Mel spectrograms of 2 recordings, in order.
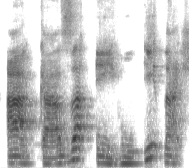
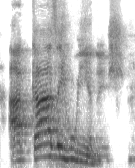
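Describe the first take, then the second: First: "A casa em ruínas" very slowly, a pause between syllables. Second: Said in the usual way. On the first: Shown as a demonstration. Teacher divides "A casa em ruínas" for class, syllable by syllable. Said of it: "Dividir a, a sílaba, dividir". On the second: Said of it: "Igual aqui".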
